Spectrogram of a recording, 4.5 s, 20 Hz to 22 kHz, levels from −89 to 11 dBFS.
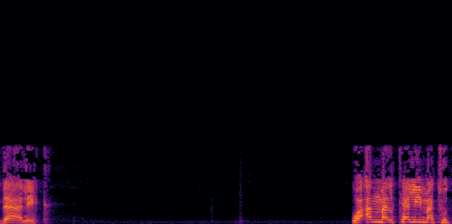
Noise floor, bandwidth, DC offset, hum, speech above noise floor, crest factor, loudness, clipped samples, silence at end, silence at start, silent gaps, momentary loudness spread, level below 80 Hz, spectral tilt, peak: -79 dBFS; 8 kHz; under 0.1%; none; 58 dB; 22 dB; -21 LUFS; under 0.1%; 0 s; 0 s; none; 6 LU; -58 dBFS; -0.5 dB/octave; -4 dBFS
